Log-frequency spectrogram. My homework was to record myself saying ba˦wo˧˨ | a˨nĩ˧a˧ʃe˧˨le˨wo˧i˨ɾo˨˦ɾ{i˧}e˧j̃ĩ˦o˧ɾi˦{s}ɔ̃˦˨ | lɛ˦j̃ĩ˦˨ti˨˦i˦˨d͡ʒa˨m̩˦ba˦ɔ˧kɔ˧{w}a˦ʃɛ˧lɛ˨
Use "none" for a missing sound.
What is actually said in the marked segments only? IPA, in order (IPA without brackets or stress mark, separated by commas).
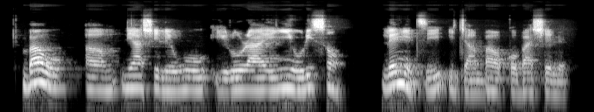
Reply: a˧, s, b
